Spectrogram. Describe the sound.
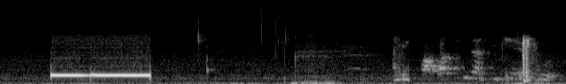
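A telephone is dialed: one steady electronic tone holds for about a second, then a scatter of soft, irregular taps and clicks follows.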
